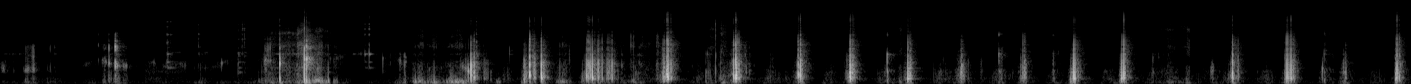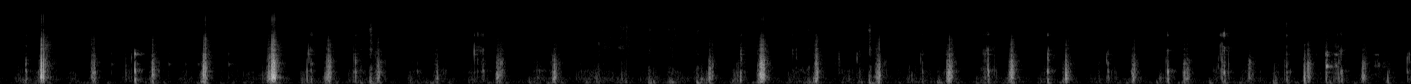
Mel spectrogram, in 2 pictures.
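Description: Close-up biting and chewing of a hard, crunchy white block: a few loud, full crunches about three to seven seconds in, then a steady run of sharp crunches, about two to three a second, as it is chewed.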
